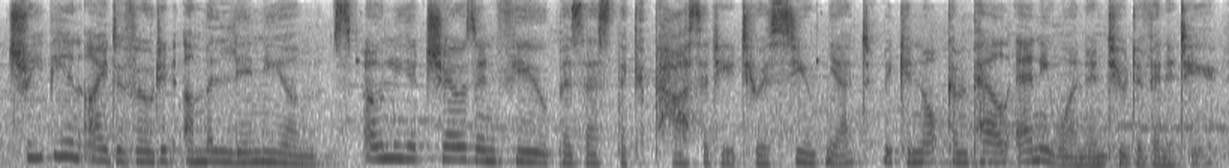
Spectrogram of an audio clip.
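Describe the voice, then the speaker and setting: An actress playing a composed, courteous noblewoman leader in a fantasy game, speaking formally and with measured care. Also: medium pitch, a little hiss or hum, natural voice. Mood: composed, serious. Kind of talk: scripted game voice acting. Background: loud music.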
